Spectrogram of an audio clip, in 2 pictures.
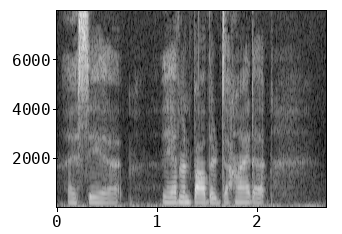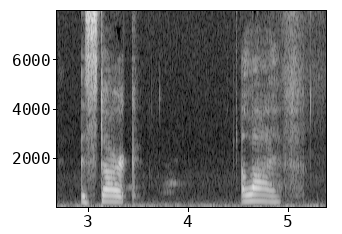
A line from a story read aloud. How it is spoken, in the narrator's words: Natasha says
